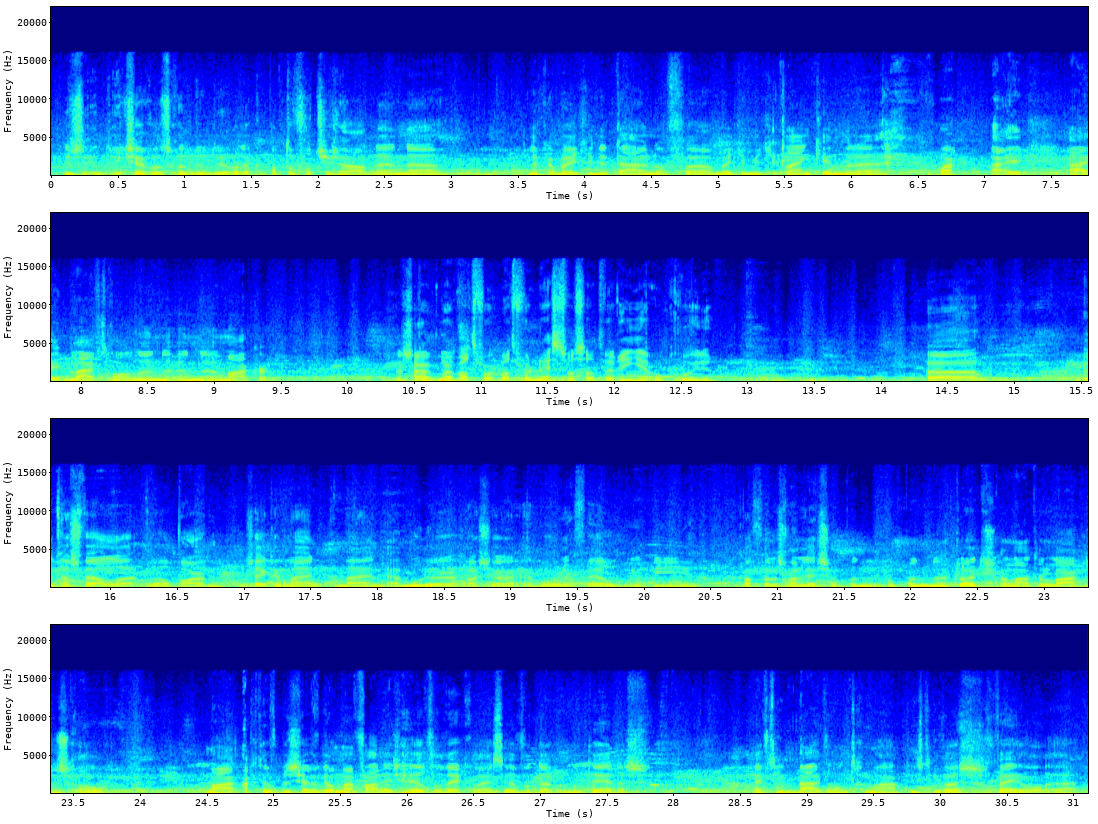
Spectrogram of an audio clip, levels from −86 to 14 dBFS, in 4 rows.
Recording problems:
murmuring crowd; loud; throughout; 5 dB below the speech
door banging; faint; at 13 s; peak 15 dB below the speech

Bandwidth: 16 kHz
